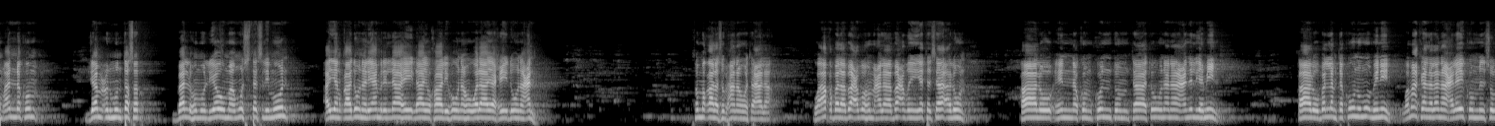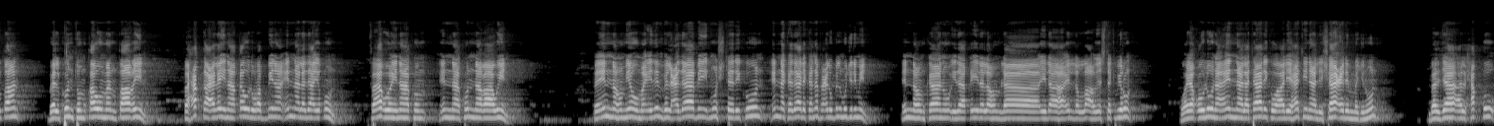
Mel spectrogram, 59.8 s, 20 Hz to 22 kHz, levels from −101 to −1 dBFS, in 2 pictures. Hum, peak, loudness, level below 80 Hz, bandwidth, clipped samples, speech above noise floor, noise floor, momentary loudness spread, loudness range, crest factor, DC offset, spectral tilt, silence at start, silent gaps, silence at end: none; -8 dBFS; -29 LUFS; -58 dBFS; 12 kHz; under 0.1%; 46 dB; -75 dBFS; 8 LU; 4 LU; 22 dB; under 0.1%; -4.5 dB/octave; 0 s; 58.01-58.05 s; 0 s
